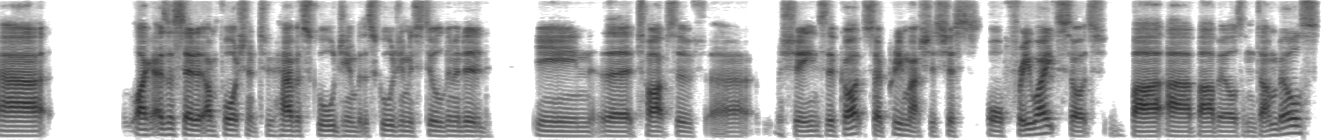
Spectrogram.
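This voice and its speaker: With an Australian accent, a man speaks at a moderate pace in a fairly low voice. His intonation stays fairly even. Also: quiet background. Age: 30s. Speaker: high school science teacher. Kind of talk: casual interview.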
